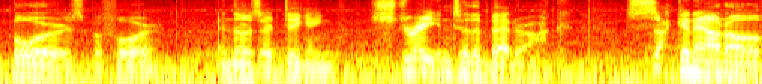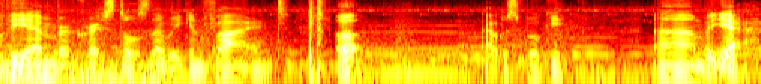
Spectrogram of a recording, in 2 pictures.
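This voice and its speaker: A man hosting a gameplay video with playful, chatty, theatrical commentary that often interrupts itself. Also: medium pitch. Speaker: gaming video host. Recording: music behind the voice. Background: music.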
